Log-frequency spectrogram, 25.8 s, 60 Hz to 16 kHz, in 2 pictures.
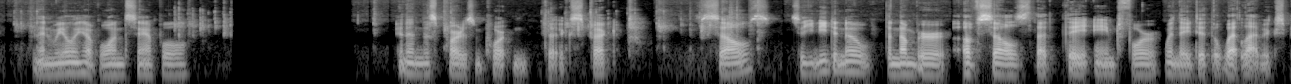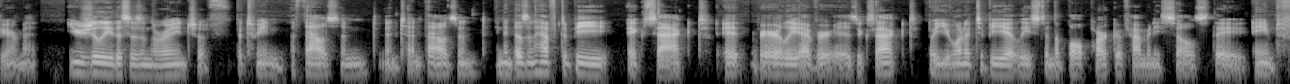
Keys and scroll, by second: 0.0-0.2 typing, 1.4-7.7 typing.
